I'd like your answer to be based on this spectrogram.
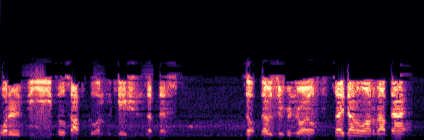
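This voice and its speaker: A man talks at a very fast pace, broken by long, frequent pauses, over noticeable background noise. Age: 30s. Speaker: podcast host. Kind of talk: solo monologue. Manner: casual, with frequent fillers.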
